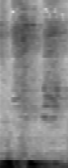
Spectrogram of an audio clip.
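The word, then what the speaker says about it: Maxixe: It was called the Maxie, pronounced Mashish.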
